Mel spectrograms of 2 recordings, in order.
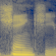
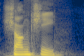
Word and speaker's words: Shang-Chi: So you said Shang-Chi, right? – Yeah. – Which is normal because it's S-H-A-N-G and then Chi, C-H-I. That's actually not how you pronounce that. – How do you pronounce it? – You pronounce it Shang. – Shang-Chi? – Shang-Chi. Yeah, S-H-O-N-G-C-H-E-E. Simu Liu, which is the main character, the lead actor playing Shang-Chi, he tweeted, I think, because this month is Asian Heritage Month.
